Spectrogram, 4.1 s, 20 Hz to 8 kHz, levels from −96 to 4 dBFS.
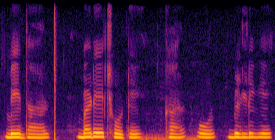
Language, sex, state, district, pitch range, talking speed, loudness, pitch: Hindi, female, Madhya Pradesh, Bhopal, 195-210 Hz, 85 wpm, -16 LUFS, 205 Hz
